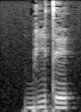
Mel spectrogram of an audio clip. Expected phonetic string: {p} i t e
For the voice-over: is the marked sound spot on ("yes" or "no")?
no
